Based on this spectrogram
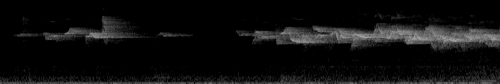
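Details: Ultramarine grosbeak in the Nordeste song style, noturno. A short warbled phrase and a pause precede a long, loud stream of rapid, tumbling whistled notes.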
